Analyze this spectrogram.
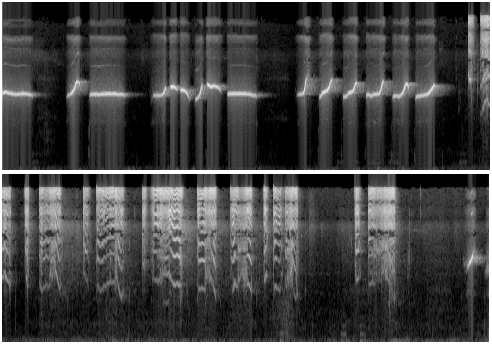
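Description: A parrot whistles in short, clear, rising notes close by.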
